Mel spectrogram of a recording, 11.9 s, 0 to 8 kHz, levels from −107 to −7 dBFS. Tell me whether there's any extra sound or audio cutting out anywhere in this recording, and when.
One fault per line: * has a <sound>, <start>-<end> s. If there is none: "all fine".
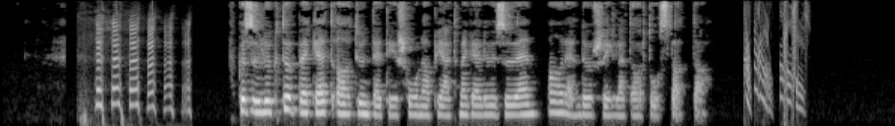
* has a laugh, 1.0-2.6 s
* has a chirp, 9.9-10.8 s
